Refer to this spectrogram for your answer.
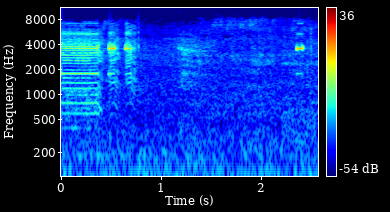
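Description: A high, steady electronic tone, then three short chirps: the pinpointer sitting directly over metal.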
